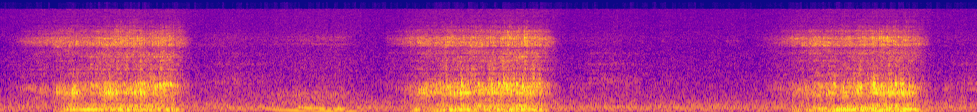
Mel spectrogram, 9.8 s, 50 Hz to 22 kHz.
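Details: Loud, rattling snores with each breath, about 16 a minute, with quiet pauses between them, recorded in a pilgrim dormitory on the Camino; typical snoring.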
